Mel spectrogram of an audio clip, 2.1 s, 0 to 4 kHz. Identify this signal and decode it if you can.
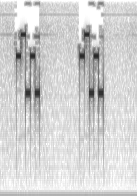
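Five-tone selective call (ZVEI), heard as quick runs of five tones, tones of about 80 ms. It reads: 88383 88383
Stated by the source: ZVEI five-tone selective call received on an SDR, archived by Feuerwehr Orlamünde.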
